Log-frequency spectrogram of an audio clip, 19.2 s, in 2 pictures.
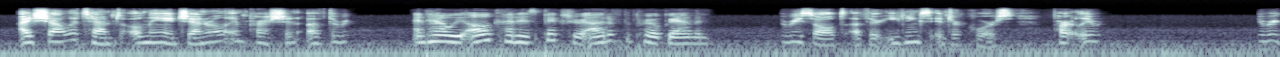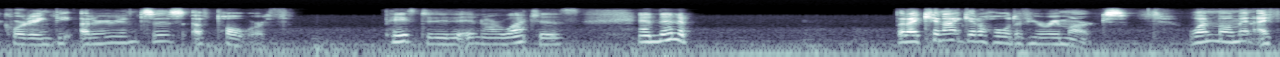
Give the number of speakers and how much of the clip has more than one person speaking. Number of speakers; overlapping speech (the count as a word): two, no overlap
